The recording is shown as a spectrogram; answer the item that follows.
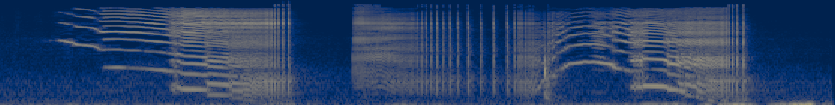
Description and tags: Door Creak sfx
Creak, Squeak, Open, Door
